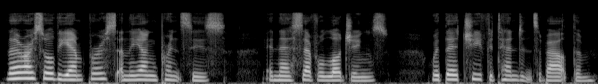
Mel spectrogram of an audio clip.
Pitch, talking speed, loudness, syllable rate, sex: 205 Hz, 190 wpm, -19 LUFS, 5.4 syllables/s, female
